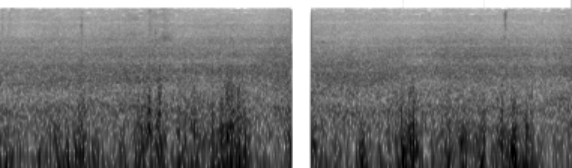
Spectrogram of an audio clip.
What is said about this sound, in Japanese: 聞こえるでしょうかえー、っと波の音が聞こえると思うんですけども、えー、今ですね、え江ノ島の、え海岸に海岸海辺に来てます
